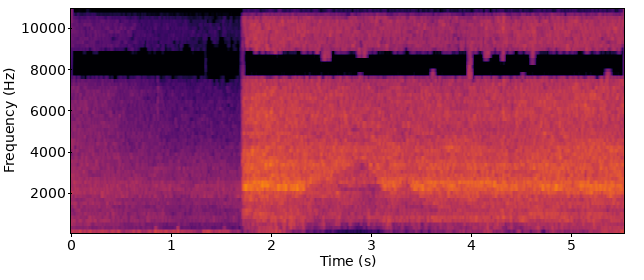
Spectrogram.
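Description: Wind buffeting the microphone over a distant train, then an abrupt change about a second and a half in to an electric passenger train passing close at speed: a rushing hiss with a steady high whine.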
